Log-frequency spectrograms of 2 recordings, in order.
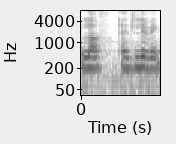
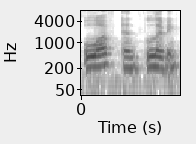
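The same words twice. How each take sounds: First: The L sounds are light and clear. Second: The L sounds are dark and velarized. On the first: The speaker calls it wrong. "It's not love and living" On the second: The speaker calls it right. "But in American English, it's almost always dark L"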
